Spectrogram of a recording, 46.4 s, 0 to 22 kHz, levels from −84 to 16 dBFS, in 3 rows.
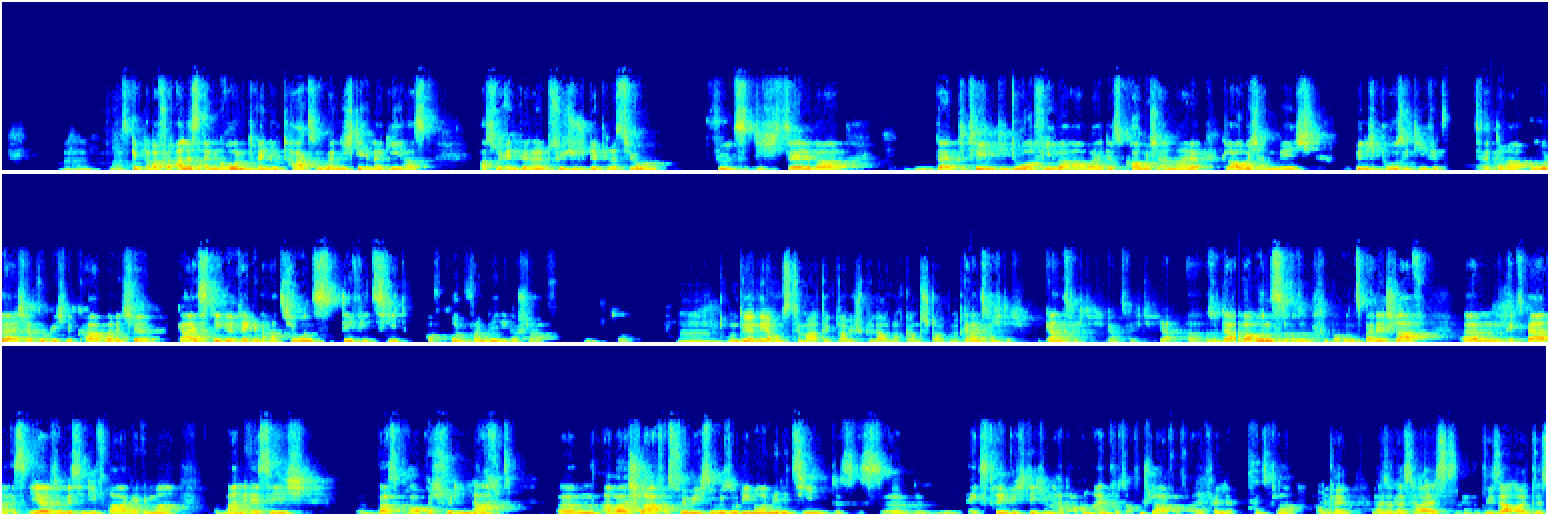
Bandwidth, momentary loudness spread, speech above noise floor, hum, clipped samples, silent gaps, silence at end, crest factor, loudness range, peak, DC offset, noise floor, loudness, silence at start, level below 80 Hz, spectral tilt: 13 kHz; 15 LU; 33 dB; none; under 0.1%; 6.85-7.02 s, 14.53-14.60 s, 21.98-22.04 s; 0 s; 20 dB; 6 LU; -2 dBFS; under 0.1%; -54 dBFS; -21 LUFS; 0.6 s; -56 dBFS; -4.5 dB/octave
